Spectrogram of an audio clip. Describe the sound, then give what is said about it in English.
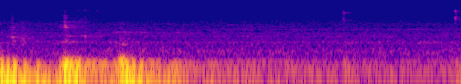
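A few soft, muffled keyboard key clicks land close together near the start as Bobo sits on the keyboard, followed by near silence broken only by a couple of faint, tiny ticks. “You're sitting on the keyboard. Take it off.”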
